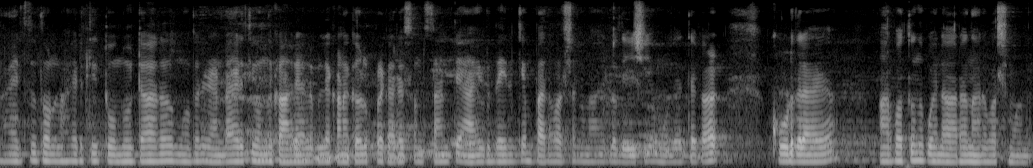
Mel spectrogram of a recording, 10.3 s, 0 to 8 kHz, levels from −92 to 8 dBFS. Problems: low volume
